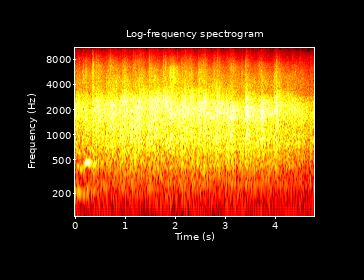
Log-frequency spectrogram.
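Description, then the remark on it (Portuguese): An audience applauds steadily for Jesus, a dense, continuous wash of many hands clapping at an even loudness for several seconds before easing slightly at the end. “Quem está aqui, dá um aplauso a Jesus aí.”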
